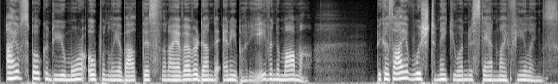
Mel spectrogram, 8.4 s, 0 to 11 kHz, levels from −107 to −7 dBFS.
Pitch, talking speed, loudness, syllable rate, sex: 180 Hz, 210 wpm, -17 LUFS, 6.1 syllables/s, female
